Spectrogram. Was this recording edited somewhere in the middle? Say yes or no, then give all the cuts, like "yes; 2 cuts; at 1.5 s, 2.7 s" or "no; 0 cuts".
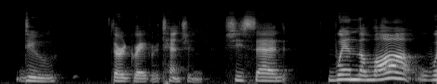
no; 0 cuts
